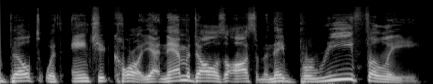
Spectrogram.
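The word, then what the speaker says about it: Nan Madol: with ancient Coral yeah namadol is awesome and they briefly talk about it in the special but Nam a doll's insane insane so it's spelled n-a-n-m-a-d-o-l search it a m-a-n-a-d-o-l m-a-d-o-l Nan madal ejecta sorry folks my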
